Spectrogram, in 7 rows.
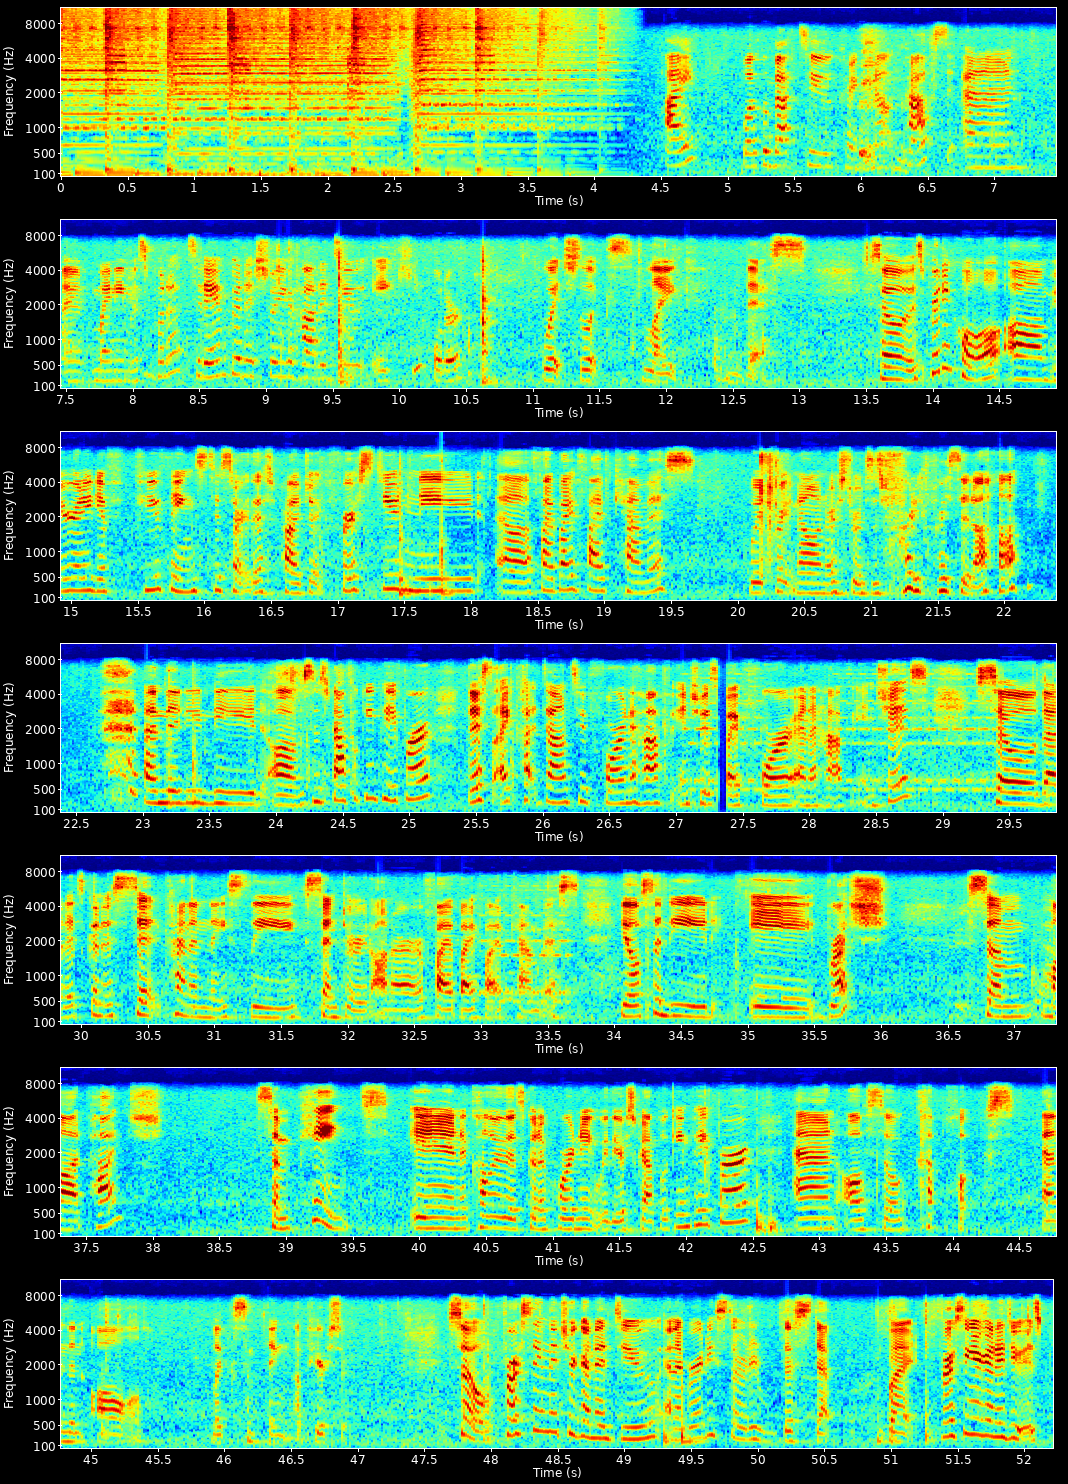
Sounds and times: Speech: 4.5s - 22.1s, 23.0s - 38.1s, 38.8s - 47.0s, 47.7s - 52.2s.

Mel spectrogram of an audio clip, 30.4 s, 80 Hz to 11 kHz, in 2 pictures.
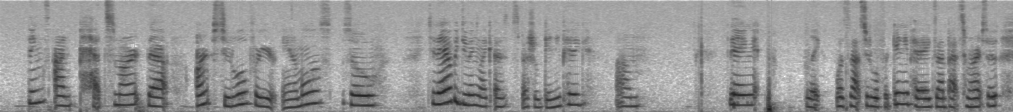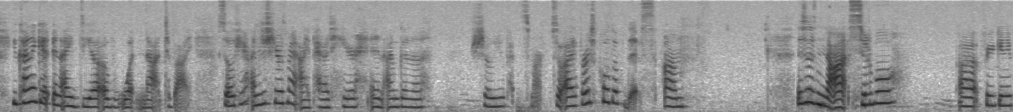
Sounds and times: Speech: 0.4s - 5.8s, 6.4s - 9.7s, 10.9s - 25.6s, 27.2s - 30.3s.

